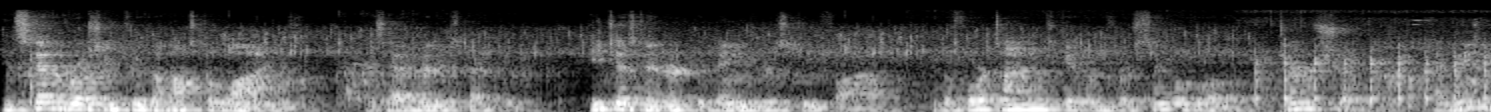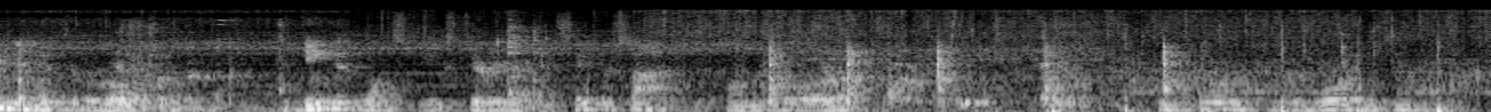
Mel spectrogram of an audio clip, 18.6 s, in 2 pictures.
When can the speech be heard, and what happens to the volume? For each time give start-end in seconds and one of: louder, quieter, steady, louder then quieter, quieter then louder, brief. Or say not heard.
0.0-14.8 quieter
16.5-18.6 brief.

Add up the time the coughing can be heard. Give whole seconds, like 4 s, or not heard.
4 s.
